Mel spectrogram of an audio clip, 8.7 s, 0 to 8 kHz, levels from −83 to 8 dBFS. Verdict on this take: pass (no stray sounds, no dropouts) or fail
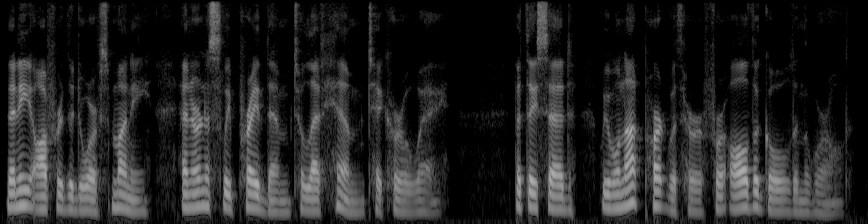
pass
